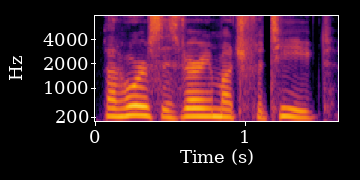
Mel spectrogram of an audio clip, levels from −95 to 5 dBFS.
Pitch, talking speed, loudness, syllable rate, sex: 215 Hz, 220 wpm, -16 LUFS, 6.8 syllables/s, female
